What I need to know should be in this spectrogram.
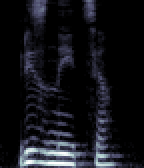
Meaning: difference
- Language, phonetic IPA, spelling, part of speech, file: Ukrainian, [rʲizˈnɪt͡sʲɐ], різниця, noun, Uk-різниця.ogg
